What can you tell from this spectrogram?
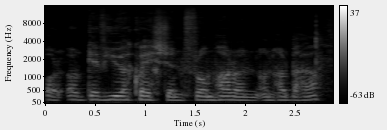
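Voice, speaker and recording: A man speaks in a central Scottish accent at a medium pitch and a moderate pace. His intonation is fairly even, and the recording is very clean with a silent background. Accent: Scottish, Falkirk. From Falkirk, Scotland. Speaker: podcast host. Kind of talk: casual interview.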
